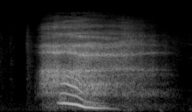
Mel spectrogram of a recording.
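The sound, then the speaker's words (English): A deep breath taken together by a group, heard as one full sighing exhale with a voiced tone that falls in pitch, swelling quickly and fading out over about two seconds. “We all just take a deep breath.”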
